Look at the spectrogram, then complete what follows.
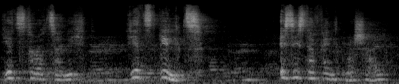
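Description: An actress playing a worldly, aristocratic princess with an ironic, animated way of talking in a 1960s radio play. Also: female voice, on the high side, measured pace, echoey room. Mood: urgent. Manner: animated, ironic, breaks into laughter. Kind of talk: 1960s radio drama acting.

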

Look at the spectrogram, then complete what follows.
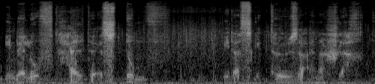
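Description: A man's voice: low-pitched, measured pace, noisy background. A man narrating a Western radio play in a dramatic, scripted storytelling style. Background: music.

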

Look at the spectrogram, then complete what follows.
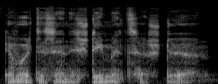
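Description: An actor playing a distraught, bitter elderly father in a radio crime drama, halting and dropping into whispers. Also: pushed and bright, no room sound. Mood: grieving, stunned. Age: older. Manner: halting, breathy drops into whispering. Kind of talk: radio crime drama acting, monologue and dialogue.

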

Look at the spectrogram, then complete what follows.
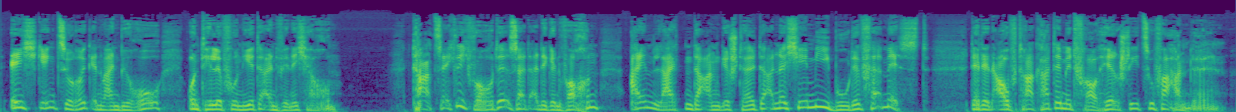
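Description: An actor with a Swiss accent playing a cynical, deadpan private detective who narrates his own case in a radio play. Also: on the high side, normal speed, gravelly, no room sound, heavily acted. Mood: wry narrating. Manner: dry, sardonic, deadpan.

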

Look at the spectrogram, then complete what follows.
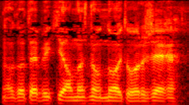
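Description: Grumbling, mellow-voiced husband played by an actor. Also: male voice, sits low, flat delivery, fast talker, natural voice. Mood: irritated, defensive. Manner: defensive, grumbling. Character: irritable, secretive middle-aged husband.

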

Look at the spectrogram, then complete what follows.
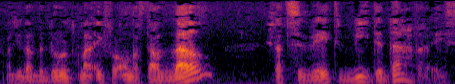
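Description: An actor playing a calm, probing gentleman detective in a 1960s Dutch radio drama. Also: low-pitched, normal speed, breathy edge, full character voice. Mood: reassuring, firm. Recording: dull 1960s radio recording.

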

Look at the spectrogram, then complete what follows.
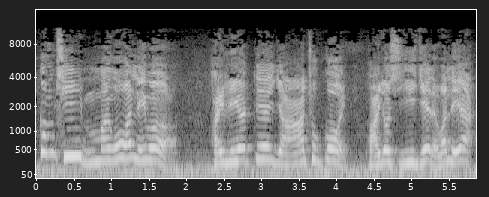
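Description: Man acting a high-pitched, expansive Mongol chieftain. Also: normal speed, fairly bright tone, a little hiss or hum. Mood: teasing. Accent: Cantonese. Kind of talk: Cantonese audio drama acting.

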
